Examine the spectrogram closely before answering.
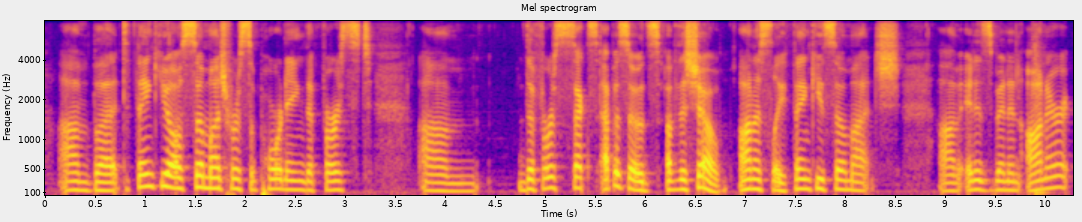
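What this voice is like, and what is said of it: Tired, raspy voice. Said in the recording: “my voice is very tired. It's very raspy.”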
